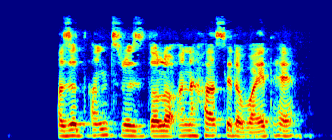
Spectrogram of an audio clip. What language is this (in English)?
Urdu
